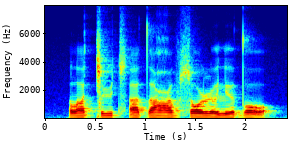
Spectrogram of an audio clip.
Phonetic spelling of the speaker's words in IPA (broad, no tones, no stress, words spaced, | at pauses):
lˠaǀy t͡sʼat̪aʕəvsɔ ɭəlʲə d̪ɔ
